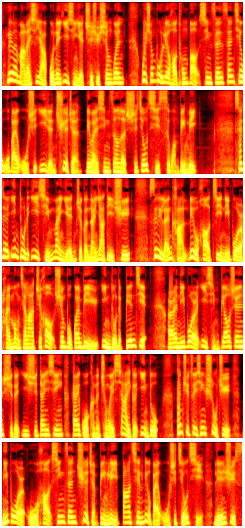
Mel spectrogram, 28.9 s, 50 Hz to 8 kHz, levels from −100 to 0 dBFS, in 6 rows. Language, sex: English, male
